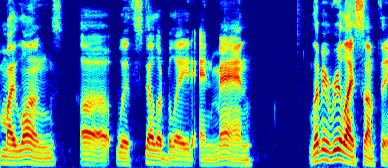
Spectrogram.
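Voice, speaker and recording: A man speaks loudly, with an animated tone and a fairly slow pace. His pitch swings very widely. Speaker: gaming streamer. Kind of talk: live stream chat.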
